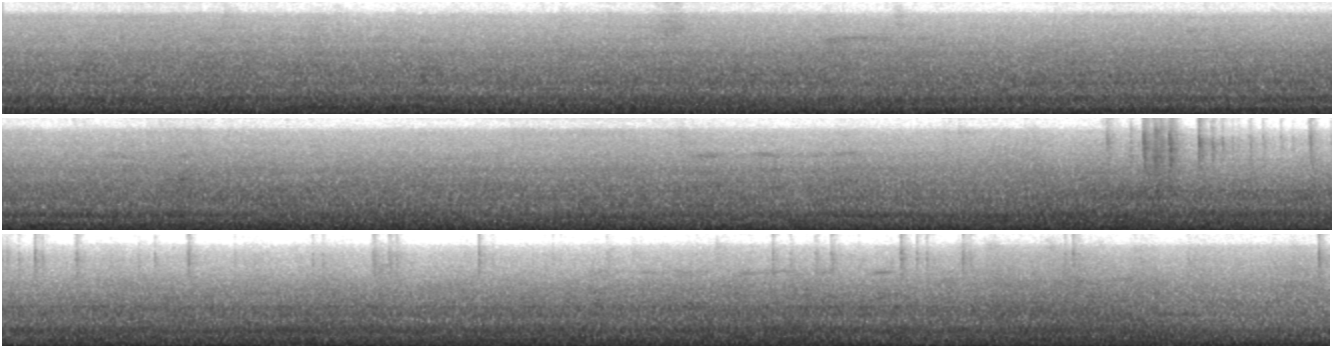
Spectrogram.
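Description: CTA Yellow Line rapid-transit train running along the track, a steady heavy rumble of wheels on rail heard from inside the lead car, with a scatter of short sharp clicks from a little past halfway.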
